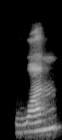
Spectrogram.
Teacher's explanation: one, right, starting with almost a W sound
